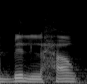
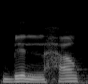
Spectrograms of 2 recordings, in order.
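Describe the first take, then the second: Both takes have the same delivery.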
